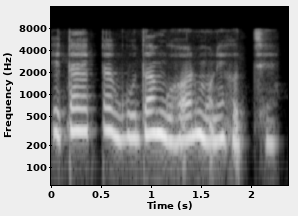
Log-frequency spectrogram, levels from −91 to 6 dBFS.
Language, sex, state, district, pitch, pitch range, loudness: Bengali, female, West Bengal, Cooch Behar, 270 Hz, 245-295 Hz, -12 LUFS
